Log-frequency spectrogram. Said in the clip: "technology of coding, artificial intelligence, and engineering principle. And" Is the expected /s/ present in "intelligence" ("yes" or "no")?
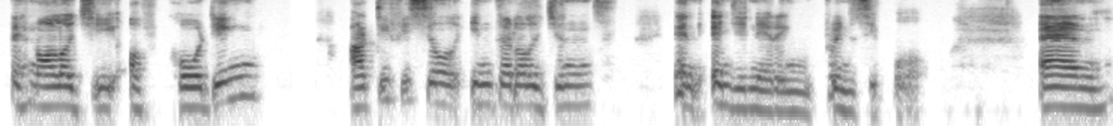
yes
